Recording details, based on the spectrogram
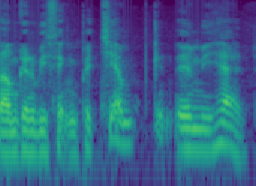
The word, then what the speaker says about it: Potemkin: So something that makes me think, you know, of maybe literary or pop culture references would be your song Potemkin, or as my former Russian theatre professor would call it, Putiemkin. you're saying it wrong.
